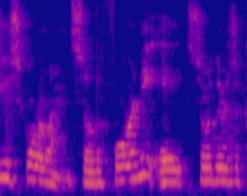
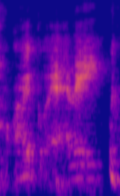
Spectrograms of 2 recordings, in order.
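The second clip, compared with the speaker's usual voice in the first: froggy, hoarse, croaky voice. Describing how Grippy sounds with laryngitis, imitating Grippy's hoarse voice. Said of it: "He's got a frog in his throat".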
